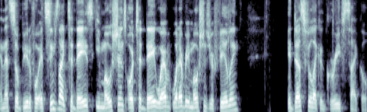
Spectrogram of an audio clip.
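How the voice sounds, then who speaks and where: In a plain, everyday voice, a man talks at a moderate pace with ordinary pitch variation. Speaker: tarot reader. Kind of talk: live-stream tarot reading.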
